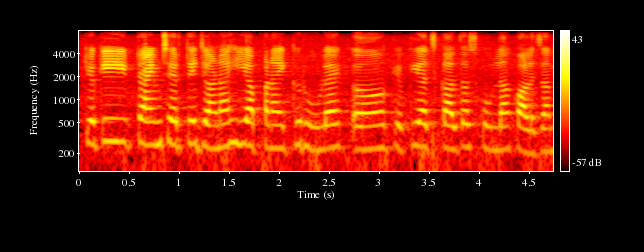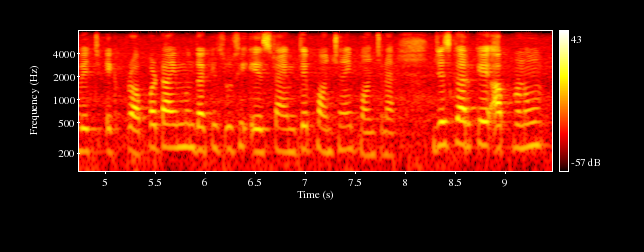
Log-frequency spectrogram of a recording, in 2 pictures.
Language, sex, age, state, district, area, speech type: Punjabi, female, 18-30, Punjab, Muktsar, urban, spontaneous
